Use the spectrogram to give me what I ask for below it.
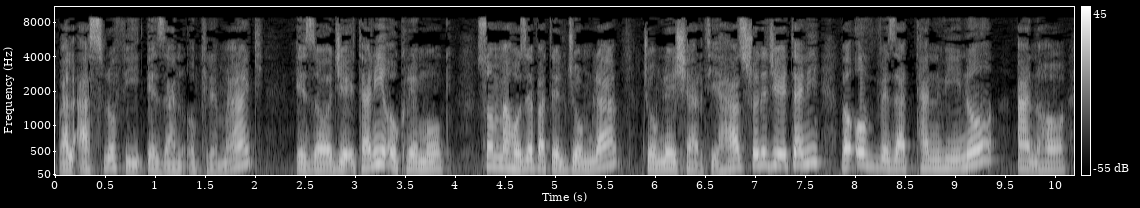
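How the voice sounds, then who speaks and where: A man's voice: fairly high pitch, mellow. A man teaching Arabic grammar in a classroom lecture, explaining the text line by line with questions and emphatic stresses.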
